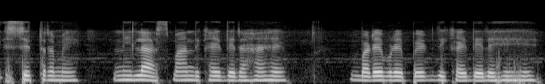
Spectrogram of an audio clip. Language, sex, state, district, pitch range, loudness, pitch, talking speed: Hindi, female, Bihar, Gopalganj, 185-200 Hz, -17 LUFS, 195 Hz, 165 wpm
